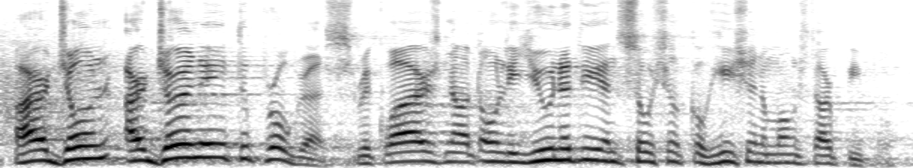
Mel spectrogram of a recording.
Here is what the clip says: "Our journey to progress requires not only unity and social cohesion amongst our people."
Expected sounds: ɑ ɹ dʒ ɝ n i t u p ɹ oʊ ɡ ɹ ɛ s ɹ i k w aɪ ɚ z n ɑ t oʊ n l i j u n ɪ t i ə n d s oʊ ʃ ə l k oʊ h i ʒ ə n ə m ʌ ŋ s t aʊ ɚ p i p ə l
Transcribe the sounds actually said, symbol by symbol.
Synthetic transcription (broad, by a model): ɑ ɹ dʒ ɝ n i t u p ɹ oʊ ɡ ɹ ɛ s ɹ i k w aɪ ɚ s n ɑ t oʊ n l i j u n ɪ t i ə n d s oʊ ʃ ə l k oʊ h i ʃ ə n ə m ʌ ŋ s t aʊ ɚ p i p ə l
